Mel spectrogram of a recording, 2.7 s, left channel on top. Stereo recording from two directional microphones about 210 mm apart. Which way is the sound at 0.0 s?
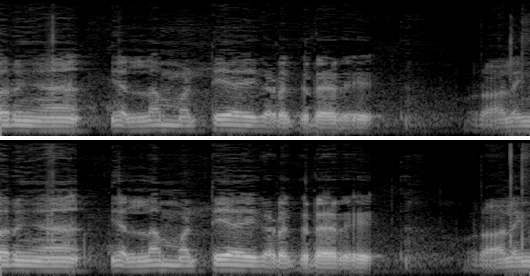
10° right (ahead or behind).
